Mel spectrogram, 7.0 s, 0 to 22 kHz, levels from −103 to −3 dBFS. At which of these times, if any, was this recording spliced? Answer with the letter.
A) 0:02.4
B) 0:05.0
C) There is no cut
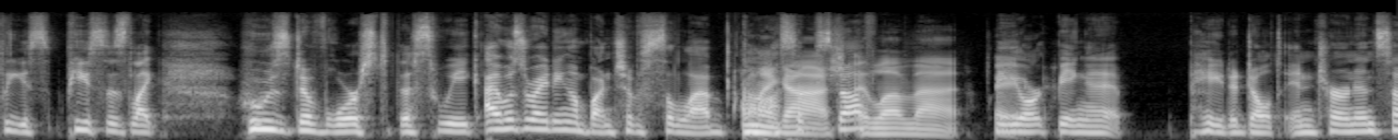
B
